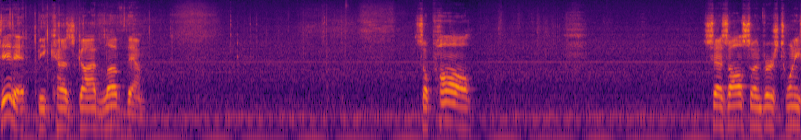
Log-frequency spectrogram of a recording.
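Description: An elderly man speaks calmly close by, with pauses.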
